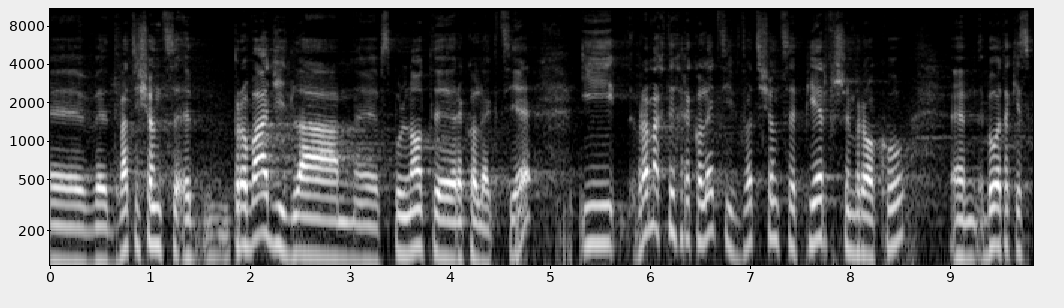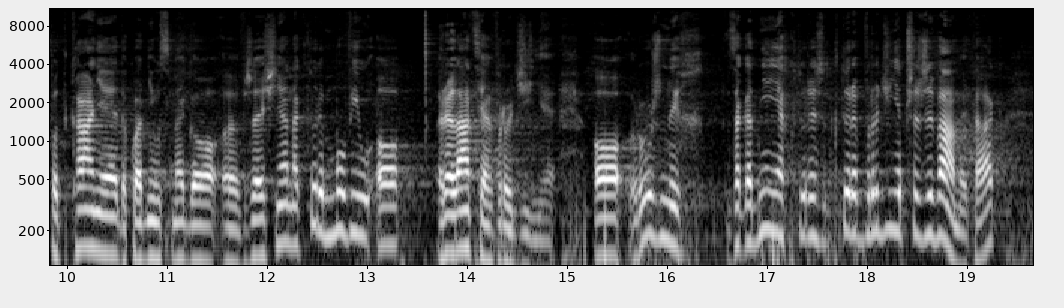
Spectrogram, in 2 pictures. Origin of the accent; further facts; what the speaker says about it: Gdańsk, Pomeranian Voivodeship, Poland; zostałem przedstawiony, żona Ewa, jesteśmy z Gdańska Oliwy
